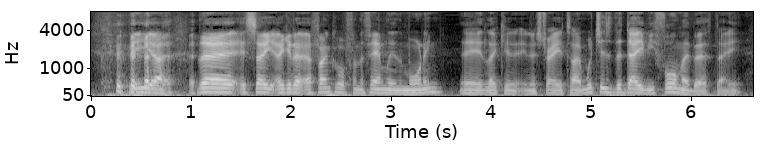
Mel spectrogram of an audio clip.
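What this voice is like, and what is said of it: Australian accent. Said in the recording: “in Australia time. So that's where my strange accent's from”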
